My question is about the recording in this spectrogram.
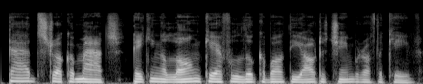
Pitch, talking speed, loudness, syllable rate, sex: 120 Hz, 225 wpm, -16 LUFS, 5.5 syllables/s, male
